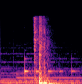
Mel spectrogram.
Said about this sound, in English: That'll be all. You can shut the door behind you.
